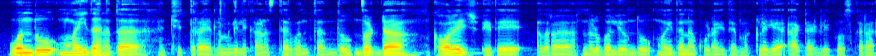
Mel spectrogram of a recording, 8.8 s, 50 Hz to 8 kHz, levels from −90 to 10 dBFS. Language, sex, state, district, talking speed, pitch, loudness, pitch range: Kannada, male, Karnataka, Dakshina Kannada, 125 wpm, 90 Hz, -26 LUFS, 85-105 Hz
